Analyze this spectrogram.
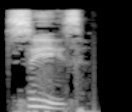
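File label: "seize", American English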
